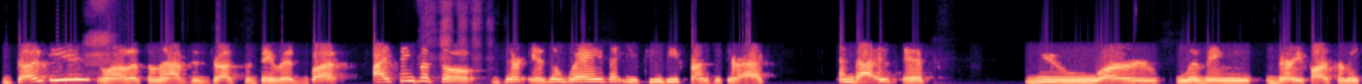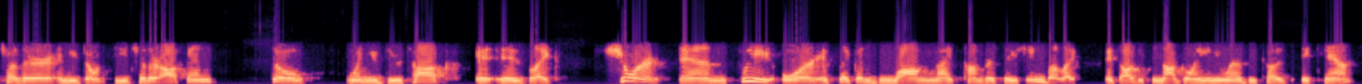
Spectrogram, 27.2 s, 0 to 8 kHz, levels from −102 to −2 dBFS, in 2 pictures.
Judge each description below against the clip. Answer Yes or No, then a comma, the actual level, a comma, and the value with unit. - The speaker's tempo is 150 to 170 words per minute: Yes, average, 165 wpm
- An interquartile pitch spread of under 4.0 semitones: Yes, narrow, 2.4 semitones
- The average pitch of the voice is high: Yes, high, 205 Hz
